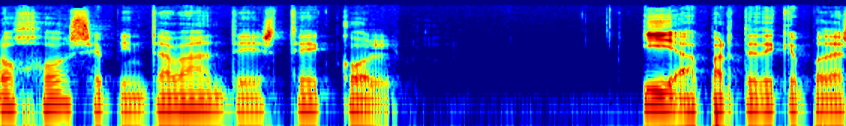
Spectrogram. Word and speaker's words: kohl: la gente se pintaba con un pigmento llamado col, que se escribe K-O-H-L,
